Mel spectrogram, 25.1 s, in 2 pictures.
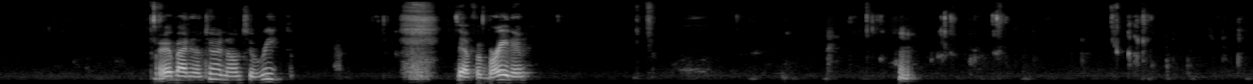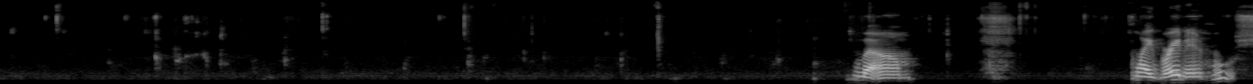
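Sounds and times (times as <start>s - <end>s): mouth clicks and smacks: 3.4s - 4.0s, 5.5s - 6.7s, 8.2s - 16.0s
person chewing and biting: 7.4s - 20.8s.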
